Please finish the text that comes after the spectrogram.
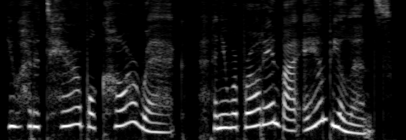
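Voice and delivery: lightly voiced talkative nurse; chatty nurse. A narrator's reading.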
